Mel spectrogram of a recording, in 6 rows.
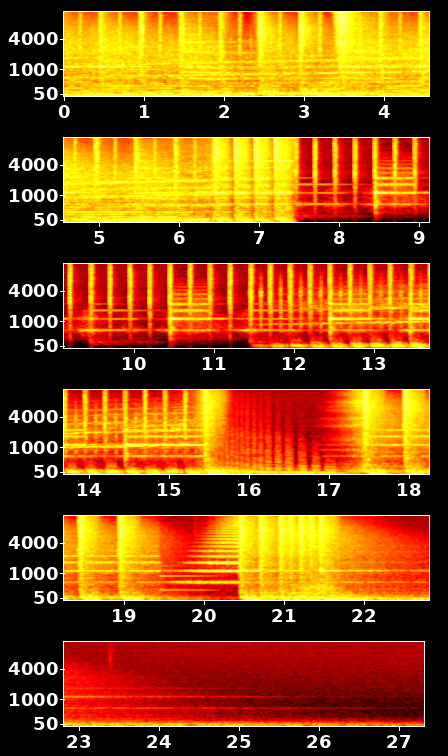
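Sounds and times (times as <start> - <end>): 
horror trailer music: 0.0 - 9.6, 10.4 - 27.3.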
